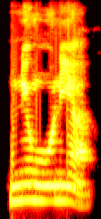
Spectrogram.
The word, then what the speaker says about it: pneumonia: और इसका उच्चारण होगा न्यूमोनिया। एन से पहले पी आया है इसलिए पी साइलेंट है।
